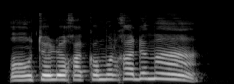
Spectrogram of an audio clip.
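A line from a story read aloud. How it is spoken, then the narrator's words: Growling. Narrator (French): grogna le garde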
